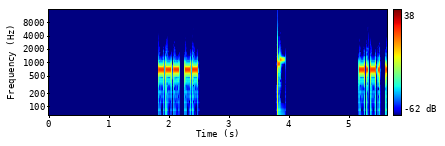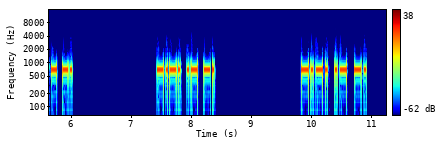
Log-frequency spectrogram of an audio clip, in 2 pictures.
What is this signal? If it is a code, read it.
Morse code, heard as a keyed tone, about 33 wpm, 700 Hz. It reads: OM CAN CAN CAN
